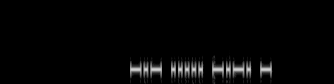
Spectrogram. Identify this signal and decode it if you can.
Morse code, heard as a keyed tone, about 34 wpm, 700 Hz. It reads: K5CT
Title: USA Call Signs - 4 Characters - 35wpm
